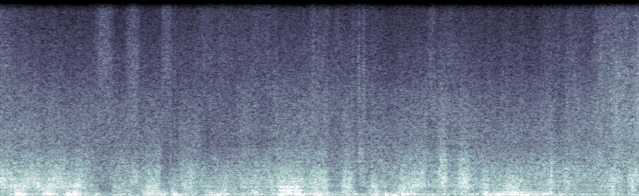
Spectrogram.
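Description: High-pressure washer jet blasting caked mud off a truck's chassis and wheel area, a steady hiss of spray with uneven spattering as mud and water strike the steel.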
